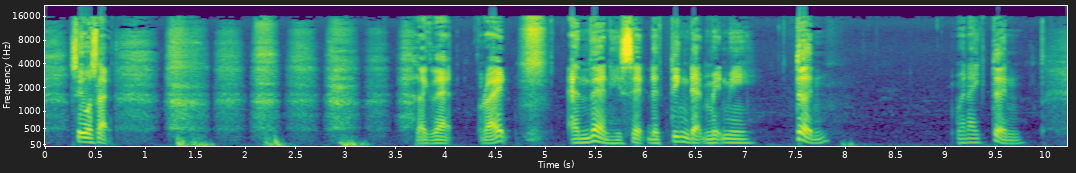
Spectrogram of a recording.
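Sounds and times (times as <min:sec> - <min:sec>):
voice mimicking a man's heavy panting as if jogging: 0:00.0 - 0:03.8
speech: 0:00.3 - 0:01.5, 0:03.7 - 0:07.9, 0:09.1 - 0:09.8.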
